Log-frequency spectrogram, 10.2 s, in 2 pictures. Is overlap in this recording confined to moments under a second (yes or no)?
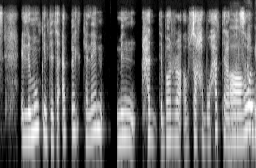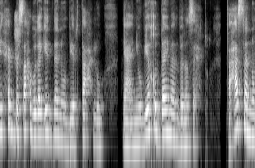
yes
